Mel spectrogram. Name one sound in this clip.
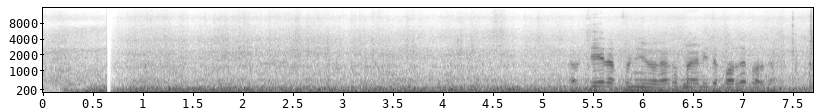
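Rain patters on the car.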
